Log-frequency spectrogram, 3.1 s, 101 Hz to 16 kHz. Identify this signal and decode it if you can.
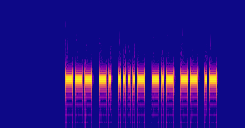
Morse code, heard as a keyed tone, about 40 wpm, 700 Hz. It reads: ON4KMA
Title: DXCC-100 Call Signs - 6 Characters - 40wpm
